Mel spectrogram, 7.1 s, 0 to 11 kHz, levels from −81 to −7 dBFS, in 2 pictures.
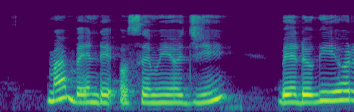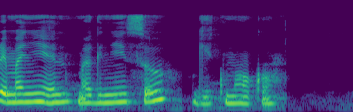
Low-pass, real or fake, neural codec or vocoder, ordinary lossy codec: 7.2 kHz; real; none; none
